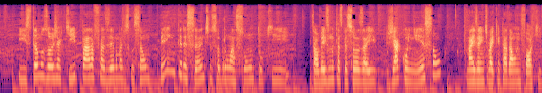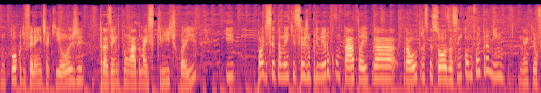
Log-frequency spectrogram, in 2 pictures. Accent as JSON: {"language": "Portuguese", "town": "Sorocaba", "region": "São Paulo", "country": "Brazil", "said": "Sou aqui de Sorocaba, interior de São Paulo."}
